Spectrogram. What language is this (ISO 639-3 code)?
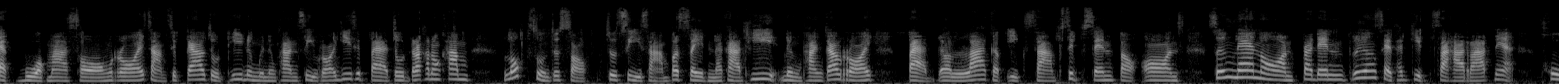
tha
